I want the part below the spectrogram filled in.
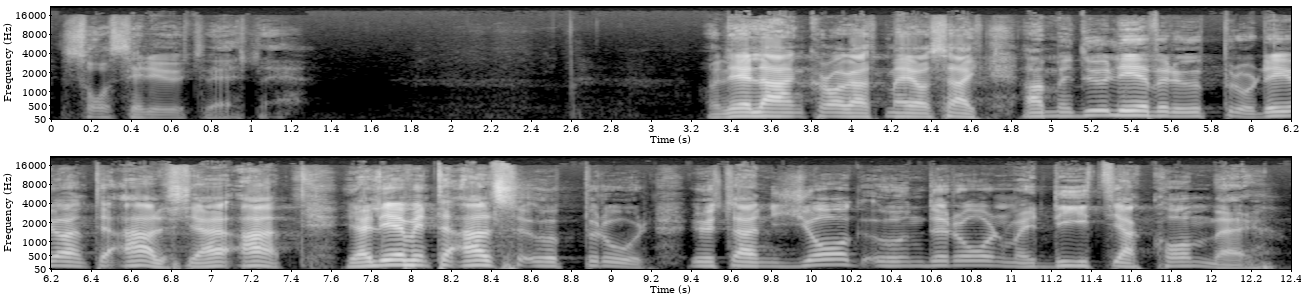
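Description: A man preaching a sermon in a chatty way to the congregation, with asides and tag questions, building to loud emphatic peaks. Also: mid-range voice, no room sound, clean studio sound. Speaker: guest preacher.

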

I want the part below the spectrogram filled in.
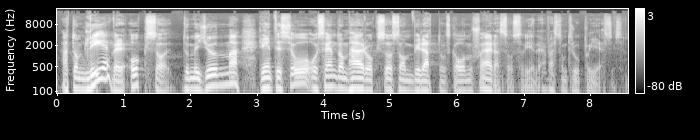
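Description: A man preaching a sermon, animated, asking his listeners rhetorical questions and adding a questioning "eh?" to his lines. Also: lowish voice, gravelly, few pauses. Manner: animated storytelling with sudden rises in volume.

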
